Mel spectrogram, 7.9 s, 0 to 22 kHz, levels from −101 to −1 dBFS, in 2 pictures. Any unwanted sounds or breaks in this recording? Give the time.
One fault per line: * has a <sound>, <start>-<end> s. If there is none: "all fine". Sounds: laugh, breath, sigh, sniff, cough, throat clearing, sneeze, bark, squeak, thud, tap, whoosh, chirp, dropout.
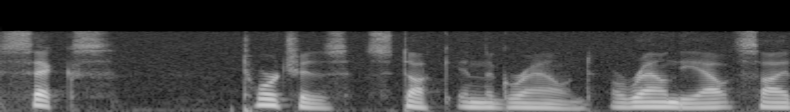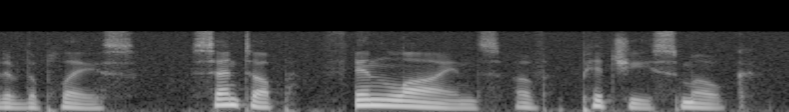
* has a dropout, 5.7-5.7 s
